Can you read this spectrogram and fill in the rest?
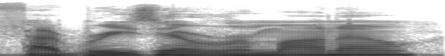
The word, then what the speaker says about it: Fabrizio Romano: Like I am at this point after the reports yesterday from how do you say his, is it Fabrizio Romano?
